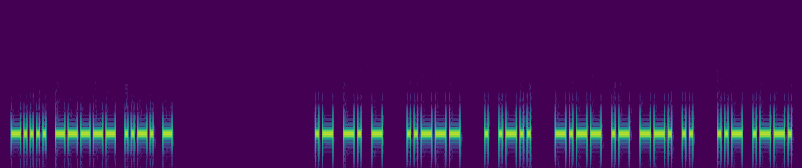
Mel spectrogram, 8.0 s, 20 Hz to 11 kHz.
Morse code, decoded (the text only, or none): 60FT ANT 2 EL YAGI UP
